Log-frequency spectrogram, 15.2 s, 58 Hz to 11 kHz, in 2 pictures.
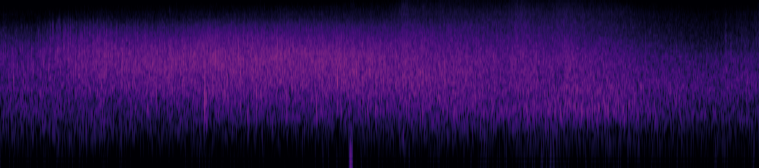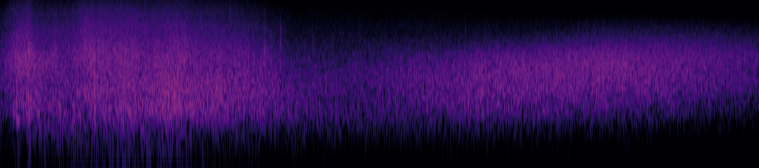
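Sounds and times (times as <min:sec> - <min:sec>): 
waves at a bay in West Clare: 0:00.0 - 0:15.1
wind at a bay in West Clare: 0:00.0 - 0:15.1.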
